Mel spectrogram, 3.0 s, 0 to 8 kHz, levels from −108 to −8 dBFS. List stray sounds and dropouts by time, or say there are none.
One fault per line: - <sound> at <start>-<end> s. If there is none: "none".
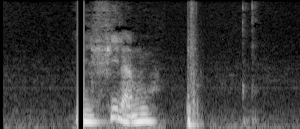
- dropout at 0.8-0.8 s
- thud at 1.9-2.0 s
